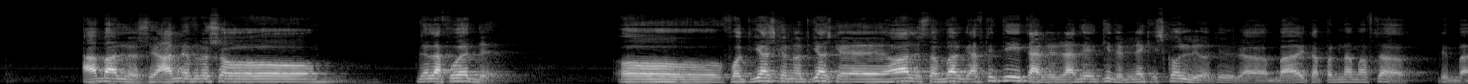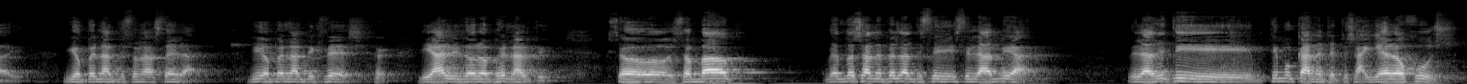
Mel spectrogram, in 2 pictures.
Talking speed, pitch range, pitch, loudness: 115 wpm, 115-135 Hz, 125 Hz, -20 LUFS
